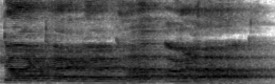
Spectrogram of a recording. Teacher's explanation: और यहाँ जो सूत्र है कि ऋतु रसाड़ा मूर्धा, यानी कि ट वर्ग का अक्षर है, ट वर्ग का पंचम अक्षर ना। तो ट वर्ग जो है वो मूर्धा से उच्चारित होता है। ट वर्ग के जो भी वर्ण होते हैं वो मूर्धा से उच्चारित होते हैं, मूर्धन्य कहे जाते हैं।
